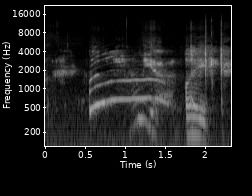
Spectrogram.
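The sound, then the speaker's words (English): A cat named Captain Meow Meow meows twice: a long, drawn-out meow that rises and holds, then a shorter, harsher one right after, with no one talking. “That is our Captain Meow Meow.”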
